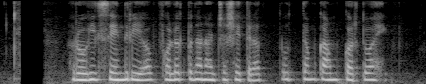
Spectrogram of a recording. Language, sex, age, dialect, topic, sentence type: Marathi, female, 31-35, Standard Marathi, agriculture, statement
